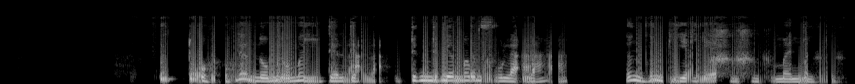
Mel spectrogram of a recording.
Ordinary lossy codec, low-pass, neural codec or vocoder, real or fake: MP3, 96 kbps; 9.9 kHz; none; real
